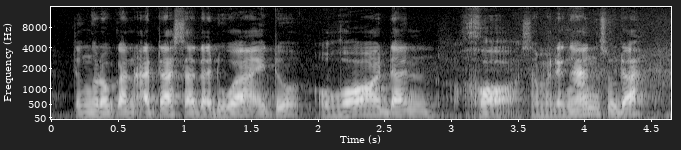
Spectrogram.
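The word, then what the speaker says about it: غ: Nah, cara membacanya ghairihu bagh. Tidak qalqalah, tidak bagh, bukan, itu salah ya. Yang benar ghairihu bagh. Ghan ghani na minal mughni maghiran ghani ghan. Nah, cara bacanya seperti itu.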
